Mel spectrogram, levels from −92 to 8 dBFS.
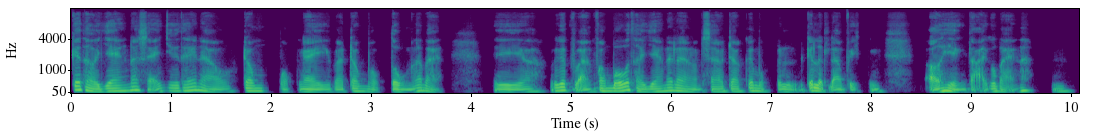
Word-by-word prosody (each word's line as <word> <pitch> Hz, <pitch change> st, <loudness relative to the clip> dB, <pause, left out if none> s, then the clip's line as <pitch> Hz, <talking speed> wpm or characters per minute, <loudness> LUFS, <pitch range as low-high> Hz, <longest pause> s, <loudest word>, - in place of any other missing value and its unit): cái 160 Hz, -, +6 dB
thời 110 Hz, -9 st, +3 dB
gian 115 Hz, +3 st, +2 dB
nó 150 Hz, -, +3 dB
sẽ 140 Hz, -7 st, -2 dB
như 115 Hz, -1 st, -1 dB
thế 130 Hz, +4 st, +2 dB
nào 100 Hz, -3 st, -2 dB
trong 115 Hz, -1 st, +3 dB, 0.2 s
một 90 Hz, -1 st, -6 dB
ngày 90 Hz, -1 st, +1 dB
và 90 Hz, 0 st, -3 dB
trong 105 Hz, -1 st, -1 dB
một 85 Hz, -4 st, -5 dB
tuần 90 Hz, -2 st, +2 dB
hả 120 Hz, -, -1 dB
bạn? 105 Hz, -8 st, -3 dB, 0.5 s
Thì, 90 Hz, -1 st, +2 dB
ờ, 95 Hz, +1 st, -3 dB, 0.2 s
biết 135 Hz, +2 st, +4 dB
bạn 85 Hz, +3 st, +1 dB
phân 110 Hz, 0 st, +2 dB
bố 120 Hz, +7 st, +7 dB
thời 95 Hz, -2 st, 0 dB
gian 100 Hz, +2 st, 0 dB
nó 125 Hz, -, +2 dB
ra 120 Hz, -2 st, +3 dB
làm 90 Hz, -2 st, -3 dB
sao 100 Hz, +2 st, -2 dB
cho 100 Hz, -1 st, -1 dB
cái 120 Hz, -, +2 dB
mục 100 Hz, -4 st, -1 dB
ừm, 90 Hz, -2 st, -1 dB
cái -, -, +6 dB
lịch -, -, +2 dB
làm 90 Hz, -, 0 dB
việc, 85 Hz, +1 st, -6 dB
ừm, -, -, -5 dB, 0.4 s
ở 90 Hz, -, +3 dB
hiện 90 Hz, -7 st, +3 dB
tại -, -, -4 dB
của 110 Hz, -, +1 dB
bạn 95 Hz, -, -4 dB
á? 125 Hz, +1 st, -2 dB, 0.2 s
Ừm. 100 Hz, 0 st, -7 dB
100 Hz, 270 wpm, -23 LUFS, 90-115 Hz, 0.5 s, bố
